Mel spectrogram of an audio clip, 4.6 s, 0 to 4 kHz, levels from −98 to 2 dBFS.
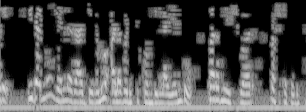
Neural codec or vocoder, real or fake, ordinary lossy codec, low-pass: none; real; none; 3.6 kHz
